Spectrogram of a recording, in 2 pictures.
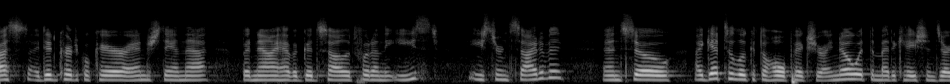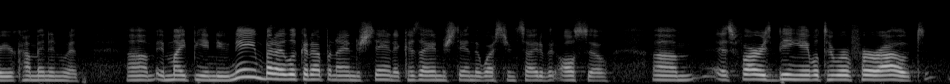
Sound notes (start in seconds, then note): none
